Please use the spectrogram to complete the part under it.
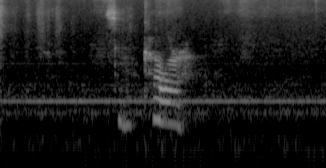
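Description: A damp cloth dabs and wipes wet paint softly.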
